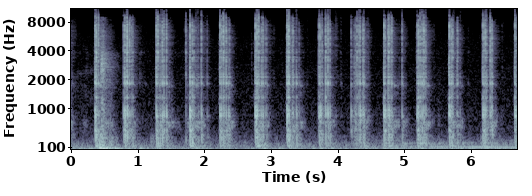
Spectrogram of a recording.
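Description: Fingernails tap the sides of a hollow, lavender, diamond-textured plastic cold cup, producing crisp, bright clicks that die away almost instantly. The taps come at an uneven, unhurried pace over a faint low hum.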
